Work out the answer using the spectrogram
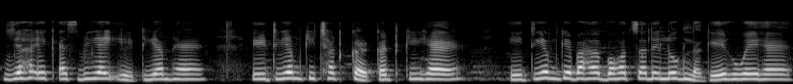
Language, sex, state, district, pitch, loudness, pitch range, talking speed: Hindi, female, Bihar, Gopalganj, 255 Hz, -17 LUFS, 235-270 Hz, 150 wpm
